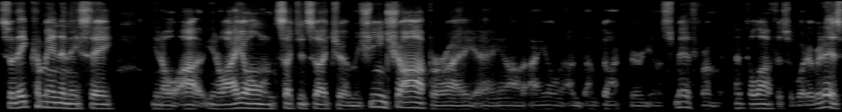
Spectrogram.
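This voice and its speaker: In a dry, close recording with no echo, a man of medium pitch talks at a very fast pace, with ordinary pitch variation and big swings in loudness. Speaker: school executive presenting at webinar. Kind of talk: webinar presentation. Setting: webinar. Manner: halting, many fillers and restarts.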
